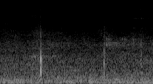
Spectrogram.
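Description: A golf putter taps a ball with a light click.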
